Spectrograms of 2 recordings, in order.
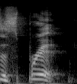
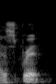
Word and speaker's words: esprit: it is like that it's e-s-p-r-i-t e-space that's a sprit yeah a sprit the sprit and then d e how do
